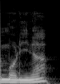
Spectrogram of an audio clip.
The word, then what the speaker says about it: Molina: Vous pouvez taper Romain Molina, Molina comme ça se prononce, hein.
